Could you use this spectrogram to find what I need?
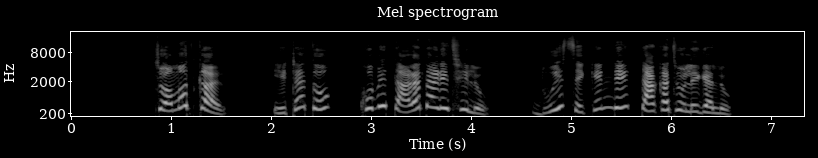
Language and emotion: Bengali, surprised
